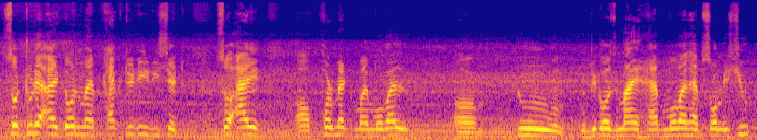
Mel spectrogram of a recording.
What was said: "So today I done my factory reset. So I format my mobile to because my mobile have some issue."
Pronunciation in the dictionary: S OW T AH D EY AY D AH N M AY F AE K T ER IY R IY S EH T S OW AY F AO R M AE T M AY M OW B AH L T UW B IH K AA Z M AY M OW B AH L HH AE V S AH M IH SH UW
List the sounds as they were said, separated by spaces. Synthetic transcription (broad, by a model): S OW T AH D EY AY D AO N M AY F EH K T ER IY R IY S EH T S OW AY P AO R M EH T M AY M OW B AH L T UW B IH K AA Z M AY M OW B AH L HH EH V S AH M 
